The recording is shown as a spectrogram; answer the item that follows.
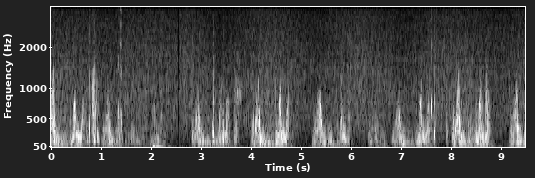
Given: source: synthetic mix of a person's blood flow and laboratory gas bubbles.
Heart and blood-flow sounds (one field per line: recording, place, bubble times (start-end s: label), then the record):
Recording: Doppler ultrasound of blood flow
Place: precordium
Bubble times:
0.65-0.97 s: bubbles
1.31-1.43 s: bubbles
3.20-3.29 s: bubbles
3.40-3.56 s: bubbles
3.64-3.81 s: bubbles
7.56-7.71 s: bubbles
7.88-7.94 s: bubbles
8.31-8.76 s: bubbles
9.46-9.49 s: bubbles
From the record:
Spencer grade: 3 (all of the cardiac periods contain showers or single bubble signals, but not dominating or overriding the cardiac motion signals)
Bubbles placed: only in the low amplitude regions of the cardiac cycle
